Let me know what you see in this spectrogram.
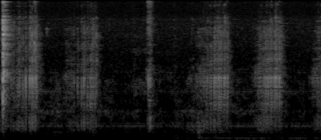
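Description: Chewing a mouthful of compressed cornstarch chunks with the mouth closed: a squeaky, crunchy grind with each chew, about one a second.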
